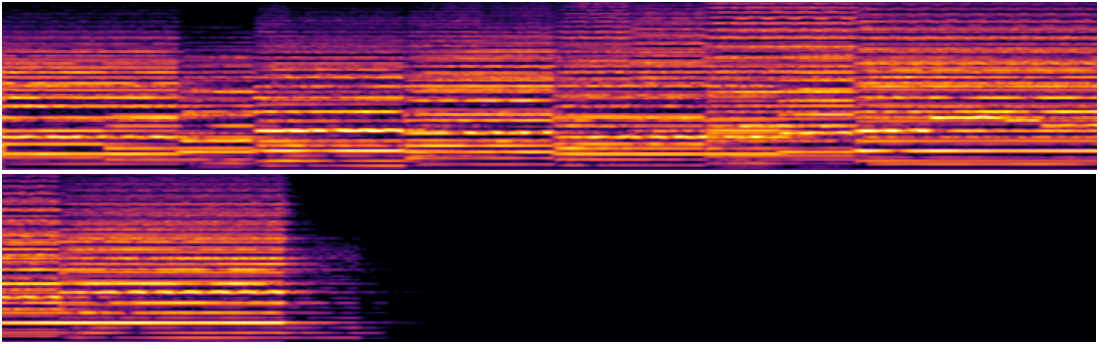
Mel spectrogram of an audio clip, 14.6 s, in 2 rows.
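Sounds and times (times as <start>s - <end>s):
full ensemble playing: 0.0s - 9.9s.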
